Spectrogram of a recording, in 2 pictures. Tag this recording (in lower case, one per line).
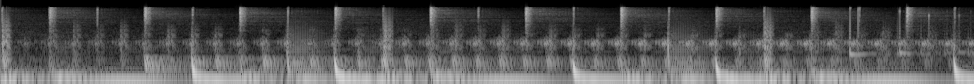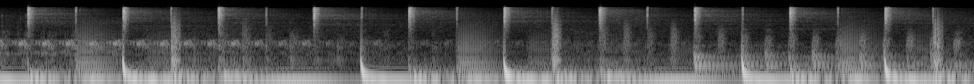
sampler
music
